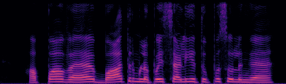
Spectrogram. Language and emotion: Tamil, disgusted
